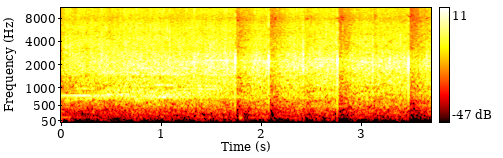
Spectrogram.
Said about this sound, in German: auch schnell Applaus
